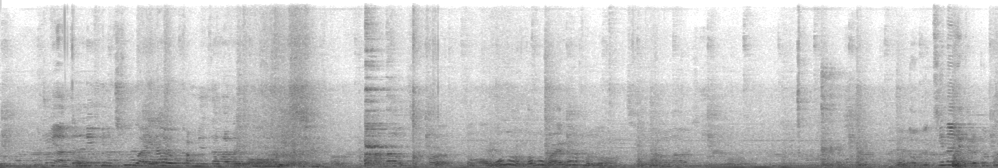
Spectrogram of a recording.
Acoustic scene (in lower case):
cafe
